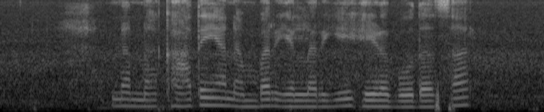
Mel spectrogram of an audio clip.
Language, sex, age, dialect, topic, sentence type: Kannada, female, 25-30, Central, banking, question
